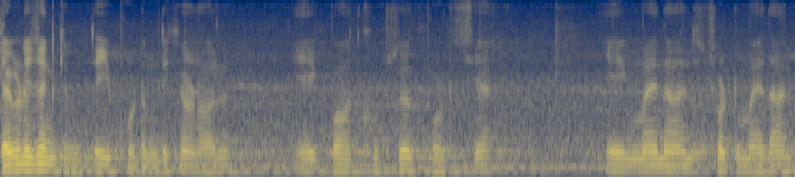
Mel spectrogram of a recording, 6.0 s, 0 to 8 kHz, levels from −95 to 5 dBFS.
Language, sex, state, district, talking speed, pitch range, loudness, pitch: Garhwali, male, Uttarakhand, Tehri Garhwal, 200 wpm, 105-115 Hz, -22 LUFS, 110 Hz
